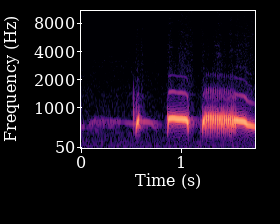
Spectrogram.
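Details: Spotted dove, 'thổ dồn thúc đầu' style call used for stimulating decoys: a soft lead-in, a quick note, a flat clear coo, then a long buzzy vibrating coo that slides downward.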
